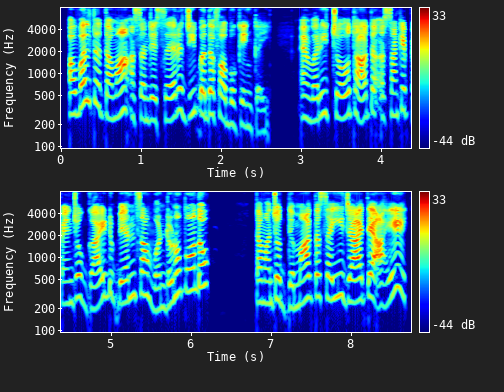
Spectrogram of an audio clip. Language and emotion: Sindhi, angry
